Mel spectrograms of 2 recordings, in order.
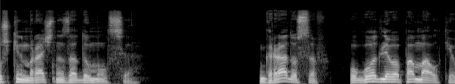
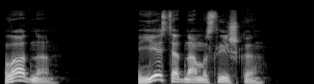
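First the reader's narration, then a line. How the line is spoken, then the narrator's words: Plain. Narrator (Russian): наконец сказал Слушкин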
